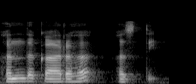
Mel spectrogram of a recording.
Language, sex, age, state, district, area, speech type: Sanskrit, male, 45-60, Karnataka, Dakshina Kannada, urban, read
